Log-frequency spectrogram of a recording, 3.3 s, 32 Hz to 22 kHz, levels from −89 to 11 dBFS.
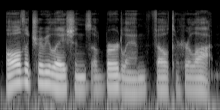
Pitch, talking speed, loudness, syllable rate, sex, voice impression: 120 Hz, 165 wpm, -17 LUFS, 4.3 syllables/s, male, masculine, adult-like, slightly cool, calm, slightly friendly, slightly kind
